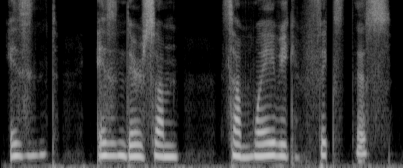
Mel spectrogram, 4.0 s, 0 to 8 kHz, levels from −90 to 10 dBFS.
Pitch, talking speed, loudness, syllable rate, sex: 215 Hz, 120 wpm, -20 LUFS, 3.8 syllables/s, female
